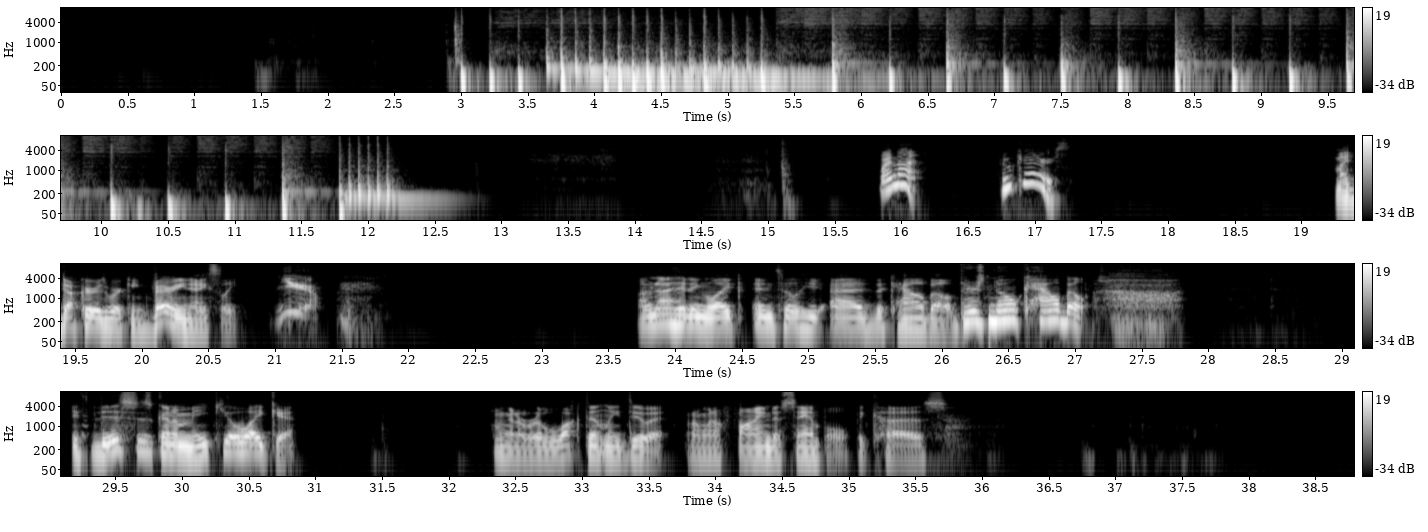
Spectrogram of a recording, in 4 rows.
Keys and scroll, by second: 2.9 space, 15.0 space, 28.2-28.5 typing, 31.4 F3, 36.5-38.1 typing.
